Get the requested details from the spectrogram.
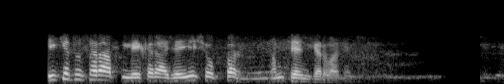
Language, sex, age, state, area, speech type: Hindi, male, 30-45, Madhya Pradesh, rural, conversation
